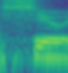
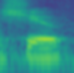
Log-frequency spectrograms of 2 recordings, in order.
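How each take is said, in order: First: The name begins with a plain 's' sound. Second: The name begins with an 'sh' sound. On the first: The speaker calls it wrong. "It's not Stephanie Sue" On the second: The speaker calls it right. "it's like Stephanie Shue"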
